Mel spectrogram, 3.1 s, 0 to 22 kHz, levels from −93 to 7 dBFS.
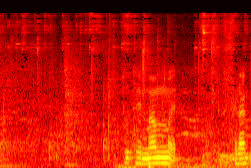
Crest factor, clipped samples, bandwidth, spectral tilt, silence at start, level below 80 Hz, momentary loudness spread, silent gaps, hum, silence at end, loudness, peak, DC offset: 18 dB; under 0.1%; 16.5 kHz; -5.5 dB/octave; 0 s; -40 dBFS; 19 LU; none; none; 0 s; -24 LUFS; -6 dBFS; under 0.1%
